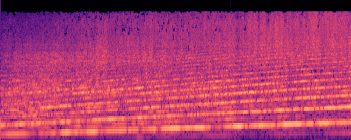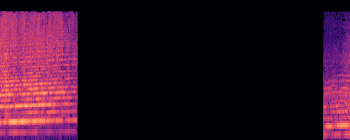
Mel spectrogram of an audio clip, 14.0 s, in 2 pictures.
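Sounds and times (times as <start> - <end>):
motorcycle engine at full throttle: 0.0 - 8.6, 13.5 - 14.0.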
